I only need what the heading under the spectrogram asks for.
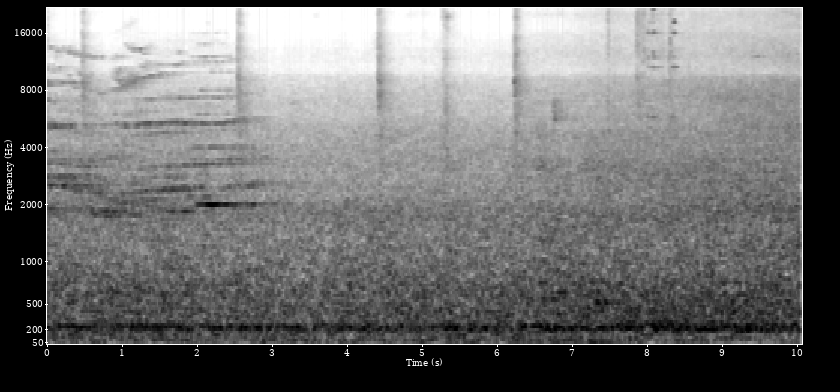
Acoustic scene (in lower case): subway station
